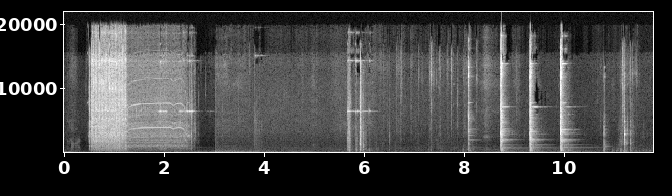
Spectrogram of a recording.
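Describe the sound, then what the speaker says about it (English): Sharp metallic strikes of a copper hammer ring out during suspension work on a Hyundai Elantra, a few scattered hits then a quicker run of five or six blows, after a loud burst of power-tool noise at the start. "I've used a copper hammer for a very important reason."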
